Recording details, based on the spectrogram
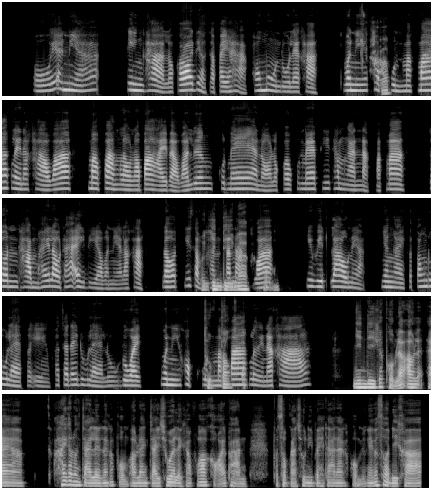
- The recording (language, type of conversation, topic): Thai, advice, ฉันรู้สึกเหนื่อยล้าทั้งร่างกายและจิตใจ ควรคลายความเครียดอย่างไร?
- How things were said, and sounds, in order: tapping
